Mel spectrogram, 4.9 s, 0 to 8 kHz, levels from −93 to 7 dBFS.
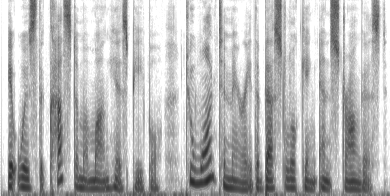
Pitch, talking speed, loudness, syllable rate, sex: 140 Hz, 195 wpm, -20 LUFS, 5.0 syllables/s, female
